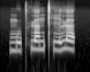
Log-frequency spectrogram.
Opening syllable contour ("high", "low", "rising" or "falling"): rising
